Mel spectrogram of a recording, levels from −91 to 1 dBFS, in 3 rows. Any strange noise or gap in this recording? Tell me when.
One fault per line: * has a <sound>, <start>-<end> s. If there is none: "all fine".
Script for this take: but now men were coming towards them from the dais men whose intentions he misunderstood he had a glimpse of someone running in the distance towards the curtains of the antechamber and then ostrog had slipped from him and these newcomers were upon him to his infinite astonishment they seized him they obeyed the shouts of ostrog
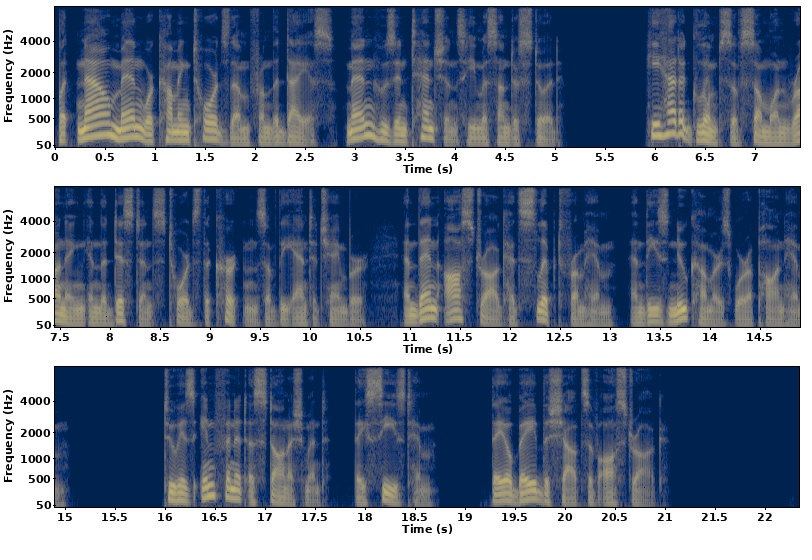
all fine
